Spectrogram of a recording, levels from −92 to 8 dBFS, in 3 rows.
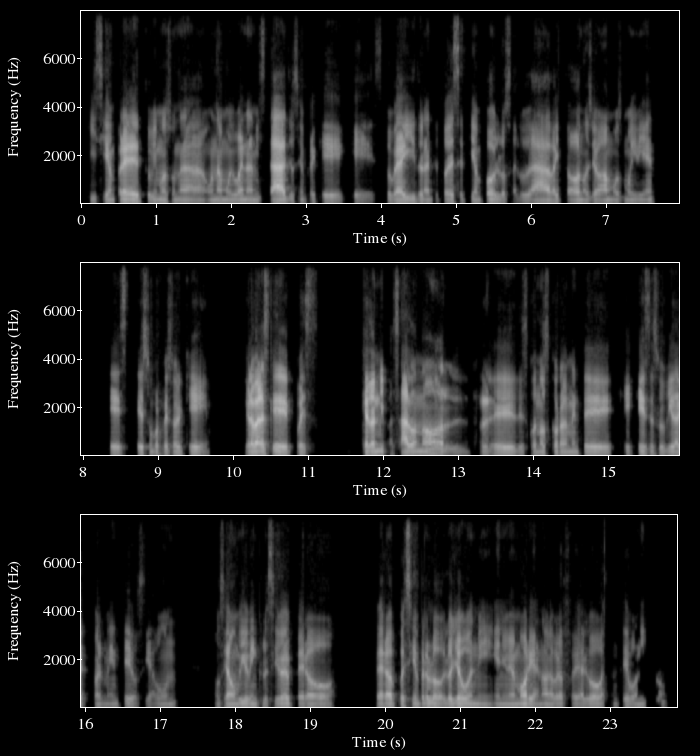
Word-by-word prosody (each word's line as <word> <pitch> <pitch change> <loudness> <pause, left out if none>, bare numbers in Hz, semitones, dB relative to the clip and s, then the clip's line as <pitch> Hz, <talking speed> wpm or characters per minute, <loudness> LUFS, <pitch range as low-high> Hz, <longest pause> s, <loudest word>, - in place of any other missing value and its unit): y 100 - -13
siempre 105 +2 +4
tuvimos 105 +1 -8
una 100 -2 -5
una 105 0 -5
muy 105 0 -9
buena 105 +1 -2
amistad, 105 +4 +6
yo 105 - -12
siempre 100 -1 -13
que 95 -1 -4
que 95 0 -11
estuve 105 +3 -5
ahí 105 +1 +4
durante 95 -2 -7
todo 105 - -4
ese 100 - -6
tiempo, 105 +1 -4
lo 95 -2 -10
saludaba 105 +2 -2
y - - -9
todo, 105 +2 -4
nos 100 -2 -11
llevábamos 100 -1 -4
muy 100 0 -10
bien, 100 +4 -7 0.7
este, 95 -1 -3
es - - -3
un - - -12
profesor 105 -1 -5
que 100 -2 -1 0.5
que - - 0
la - - +11
verdad - - +13
es - - +1
que, - - +6
pues, - - -6 0.6
quedó 105 0 +10
en 110 - +3
mi 115 - +1
pasado, 110 +3 +4
¿no? 130 +8 +1
L 100 0 -10 0.3
eh, 95 0 +2
desconozco 100 +3 -6
realmente 100 -2 0
qué 100 -1 -7
qué 105 - +4
es 100 - -1
de 110 - -12
su 95 - -10
vida 100 +1 0
actualmente, 100 +1 -9
o 95 - -15
si - - -19
aún 95 0 -17 0.5
o - - -18
si - - -2
aún 95 +1 0
vive 105 +1 -2
inclusive, 100 +3 -3
pero 95 -2 -5 0.5
pero, 100 0 0
pues, - - -5
siempre 110 +2 -3
lo 100 -3 -1
lo 100 0 -1
llevo 105 +2 +2
en 105 - -6
mi 95 -1 -9
en 95 0 -7
mi 95 - -9
memoria, 95 +1 -1
¿no? 100 +2 -7
La 100 - -6
verdad 95 0 -6
fue 100 - -9
algo 95 0 -5
bastante 95 +1 -11
bonito. 95 -1 -15
100 Hz, 200 wpm, -27 LUFS, 95-105 Hz, 0.7 s, verdad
